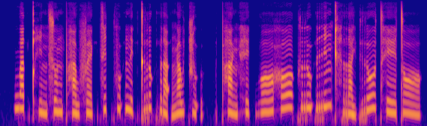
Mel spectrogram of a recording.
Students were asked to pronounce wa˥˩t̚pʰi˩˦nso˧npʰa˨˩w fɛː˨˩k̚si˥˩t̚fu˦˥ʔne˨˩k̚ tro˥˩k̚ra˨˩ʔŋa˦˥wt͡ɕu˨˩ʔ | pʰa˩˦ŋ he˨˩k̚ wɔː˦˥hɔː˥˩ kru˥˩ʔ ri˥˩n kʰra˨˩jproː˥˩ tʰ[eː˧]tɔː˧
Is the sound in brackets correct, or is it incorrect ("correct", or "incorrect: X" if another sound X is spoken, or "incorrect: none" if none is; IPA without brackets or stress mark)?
correct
